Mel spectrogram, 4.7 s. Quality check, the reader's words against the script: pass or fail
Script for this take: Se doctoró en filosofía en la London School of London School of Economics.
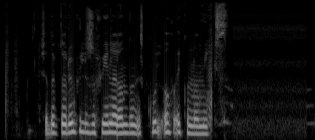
fail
